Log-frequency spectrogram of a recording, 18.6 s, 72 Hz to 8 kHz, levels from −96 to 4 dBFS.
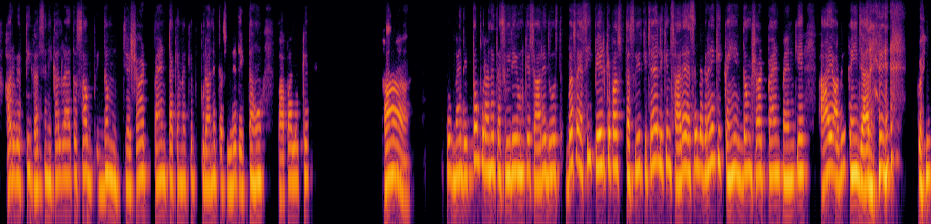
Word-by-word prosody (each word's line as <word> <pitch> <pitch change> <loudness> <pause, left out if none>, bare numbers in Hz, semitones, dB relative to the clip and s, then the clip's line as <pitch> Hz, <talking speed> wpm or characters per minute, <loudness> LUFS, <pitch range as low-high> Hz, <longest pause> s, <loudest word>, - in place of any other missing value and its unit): हर 190 +2 -2
व्यक्ति 185 +3 -4
घर 165 -2 -3
से 165 +4 -6
निकल 185 +1 -2
रहा 195 0 -5
है 195 - -6
तो 195 - -4
सब 190 -1 -4
एकदम 185 +4 +1 0.2
ज 165 - -1
शर्ट 195 +2 -3
पैंट 185 +1 -2
टक 180 -1 -5
है। 180 - -3
मैं 175 0 -3
क्य 185 - -7 0.2
पुरानी 175 0 -1
तस्वीरें 165 +1 -2
देखता 165 +2 -3
हूँ। 180 +1 +2 0.3
पापा 145 +5 -4
लोग 180 0 -3
के 190 - -2 1.5
हाँ। 180 -8 +2 0.7
तो 215 - -1
मैं 205 +1 +2
देखता 195 +5 0
हूँ 275 - +1
पुरानी 230 -3 +2
तस्वीरें 205 +1 +3
उनके 215 +1 +2
सारे 185 +1 -1
दोस्त, 210 +1 0 0.2
बस 240 +7 +2
ऐसे 235 +1 0
ही 285 - +1
पेड़ 240 +1 +6
के 245 - +4
पास 240 -1 +1
तस्वीर 205 +3 +1
खिचाया। 240 +5 +1
लेकिन 245 -1 0
सारे 190 +2 +1
ऐसे 220 +2 0
लग 215 -1 -1
रहे 225 +3 +3
हैं 270 - +2
कि 270 - 0
कहीं 205 +1 +4
एकदम 220 +3 0
शर्ट 210 0 0
पैंट 210 0 0
पहन 185 0 +3
के 215 0 +3 0.4
आए, 210 +4 +4
अभी 200 +5 -1
कहीं 210 -1 +7
जा 175 -2 +5
रहे 165 +6 +4
हैं। 205 - +7 0.6
कोई 170 -3 +3
195 Hz, 200 wpm, -21 LUFS, 180-215 Hz, 1.5 s, कहीं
